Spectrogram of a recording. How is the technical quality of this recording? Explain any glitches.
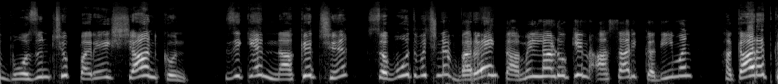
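The recording has one clear glitch: a call bitrate drop in the second half of the speech.

From 4.39 s to 7.03 s, the call's bandwidth estimate fell and the encoder was pushed to a much lower rate, consistent with a drop from around 40 kbps to about 10 kbps, held at the bottom for about 2.4 s. With so few bits, the codec quantises coarsely and narrows the audio band from 20 kHz to 8 kHz, so the speech turns muffled and rough, losing its crisp high end until the rate recovers.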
